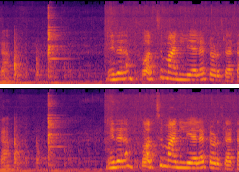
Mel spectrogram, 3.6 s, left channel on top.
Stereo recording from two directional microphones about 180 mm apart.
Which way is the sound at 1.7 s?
50° right (ahead or behind).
